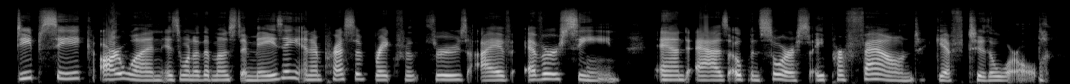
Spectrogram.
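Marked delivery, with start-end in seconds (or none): none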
